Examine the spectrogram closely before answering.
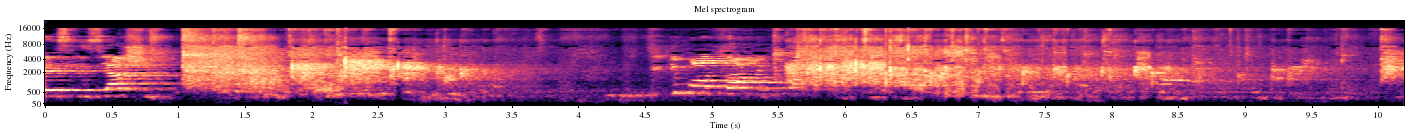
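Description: A group of children cheers and claps.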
